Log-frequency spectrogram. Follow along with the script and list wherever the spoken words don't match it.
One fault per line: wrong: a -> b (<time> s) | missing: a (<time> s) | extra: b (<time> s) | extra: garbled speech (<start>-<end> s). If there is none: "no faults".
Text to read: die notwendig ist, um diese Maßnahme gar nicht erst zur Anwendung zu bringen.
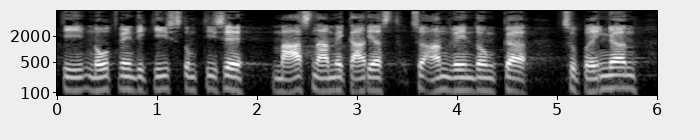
missing: nicht (3.1 s)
